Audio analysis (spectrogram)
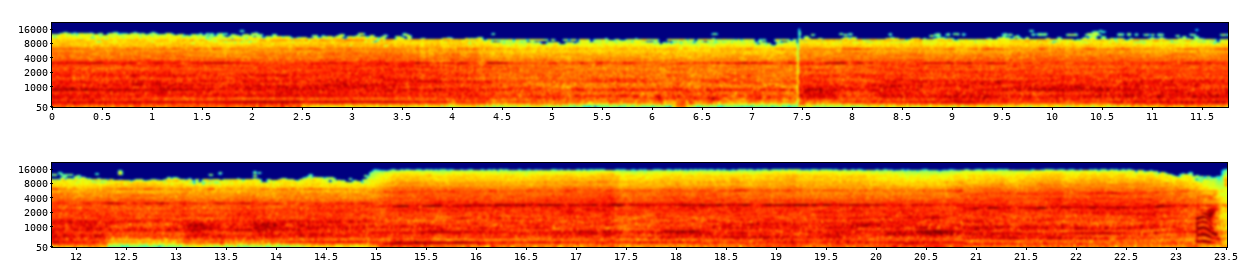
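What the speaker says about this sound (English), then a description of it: "Okay, I'll go get the big one." A powerful petrol leaf blower clears fallen leaves after a birch tree trimming, a steady loud roar that holds nearly unbroken throughout and grows louder in the second half.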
